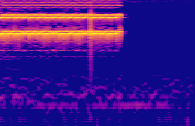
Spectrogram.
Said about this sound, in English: The victim's phone suddenly rings.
